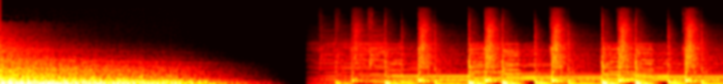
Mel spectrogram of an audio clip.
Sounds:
Music

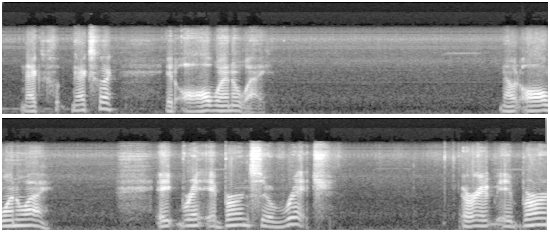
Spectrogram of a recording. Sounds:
Speech

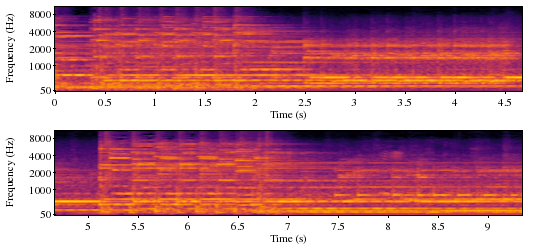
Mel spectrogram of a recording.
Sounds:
Music, Bell

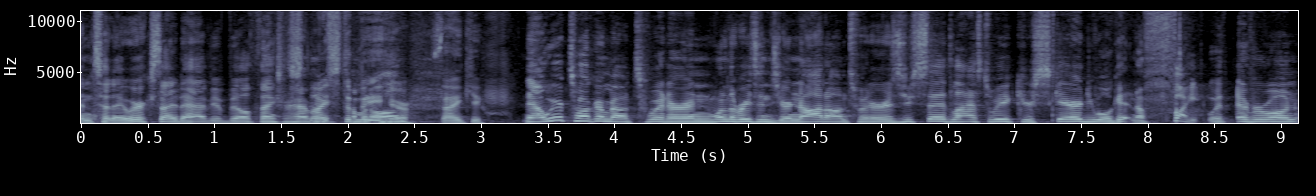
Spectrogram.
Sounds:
Speech

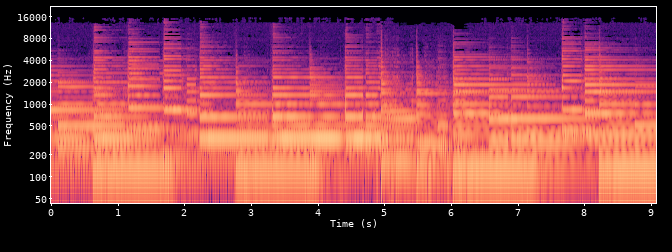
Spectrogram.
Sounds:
Music

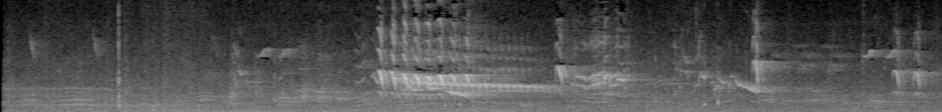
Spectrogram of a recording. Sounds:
Bird vocalization, Speech, Bird, Environmental noise, outside, rural or natural

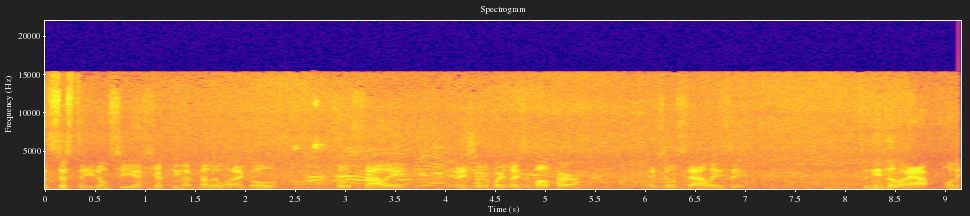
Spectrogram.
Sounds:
Speech, Waterfall

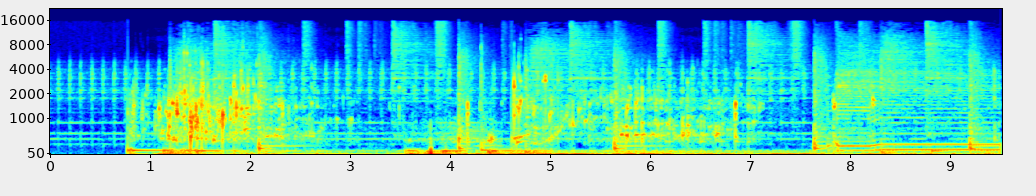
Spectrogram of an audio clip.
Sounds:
Gurgling, Music

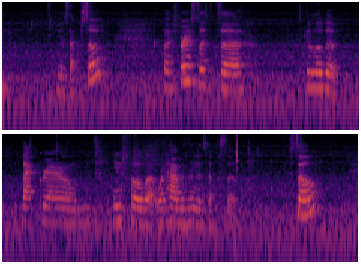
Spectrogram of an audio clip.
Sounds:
Speech

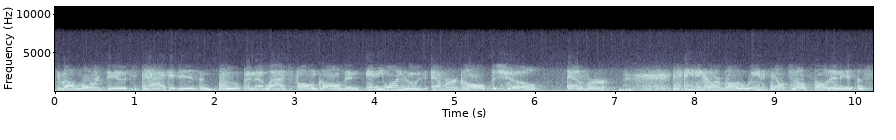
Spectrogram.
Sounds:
Speech

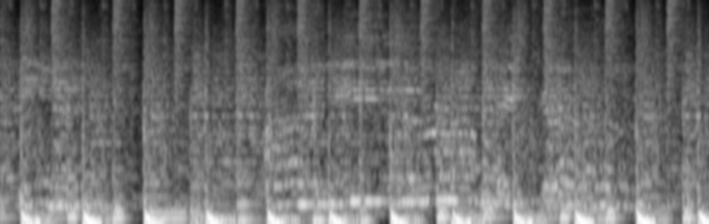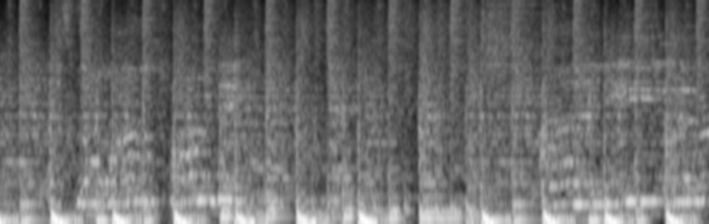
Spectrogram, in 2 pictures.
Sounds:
Music

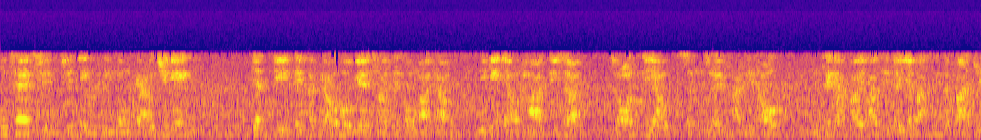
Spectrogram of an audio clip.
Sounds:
Speech

